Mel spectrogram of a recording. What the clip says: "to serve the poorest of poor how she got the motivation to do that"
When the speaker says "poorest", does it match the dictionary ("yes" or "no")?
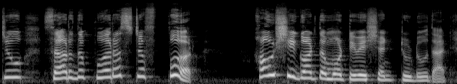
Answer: yes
